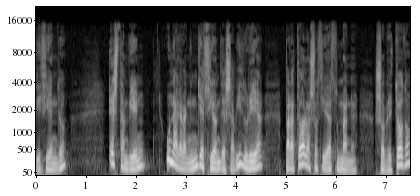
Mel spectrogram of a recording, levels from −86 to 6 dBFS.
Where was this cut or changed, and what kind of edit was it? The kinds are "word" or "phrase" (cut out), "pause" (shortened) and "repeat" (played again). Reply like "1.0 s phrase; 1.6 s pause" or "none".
none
